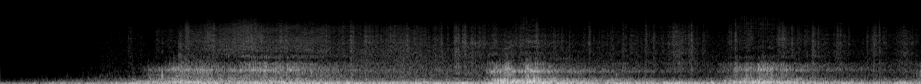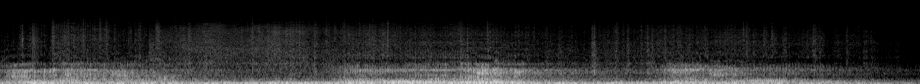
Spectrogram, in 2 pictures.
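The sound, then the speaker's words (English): A huge, deep Balrog monster roar effect drenched in heavy 'Moria Echo' reverb, with about six growling surges rising over a constant loud low rumble, no voices present. “So let's finish things off here by adding a little bit of Moria Echo, a huge kind of reverb sound.”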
